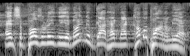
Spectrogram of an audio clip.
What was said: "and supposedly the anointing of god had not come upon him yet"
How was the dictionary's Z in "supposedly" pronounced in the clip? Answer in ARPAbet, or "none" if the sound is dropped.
Z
